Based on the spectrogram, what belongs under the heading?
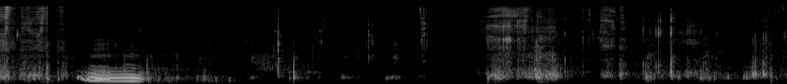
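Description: Close-up mouth sounds of several people chewing and smacking on pork, greens and rice eaten by hand, with wet clicks and slurps. About a second in there is a short voiced hum, the loudest sound.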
